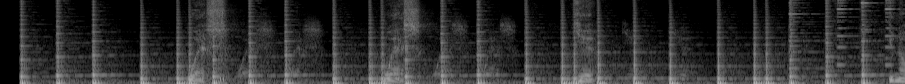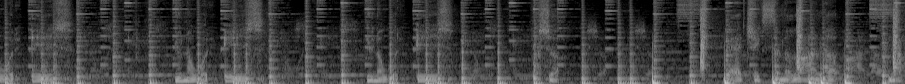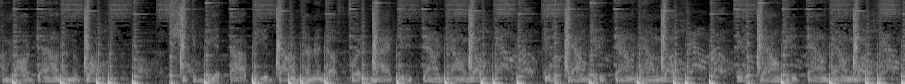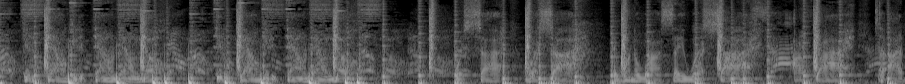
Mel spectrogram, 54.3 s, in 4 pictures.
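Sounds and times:
slowed reverb music: 0:00.3 - 0:54.3.

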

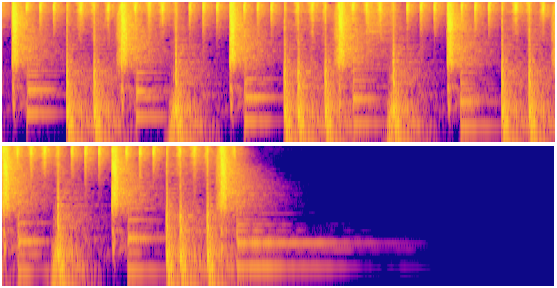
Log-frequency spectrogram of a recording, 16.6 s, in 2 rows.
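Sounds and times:
slowed cover song: 0:00.0 - 0:12.8.

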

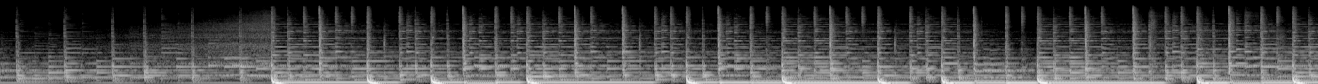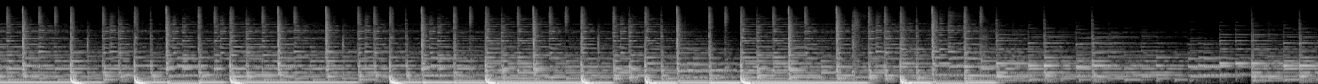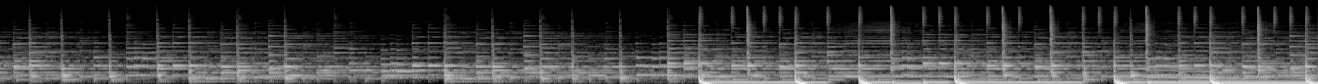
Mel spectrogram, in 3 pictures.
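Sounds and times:
oriental dancehall type beat instrumental: 0:02.4 - 0:23.2, 0:33.4 - 0:39.5.

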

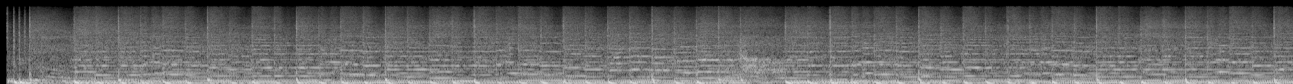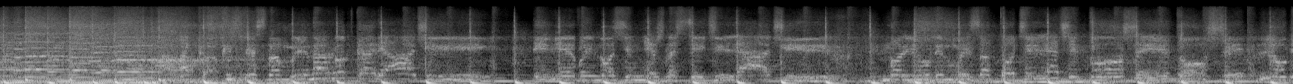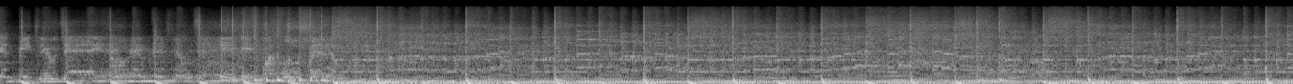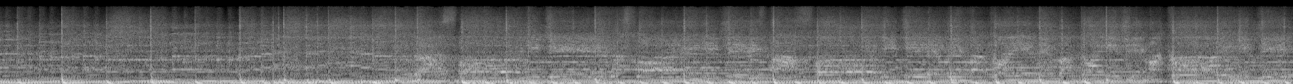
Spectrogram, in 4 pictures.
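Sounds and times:
pirate metal song: 0:00.0 - 0:51.7.

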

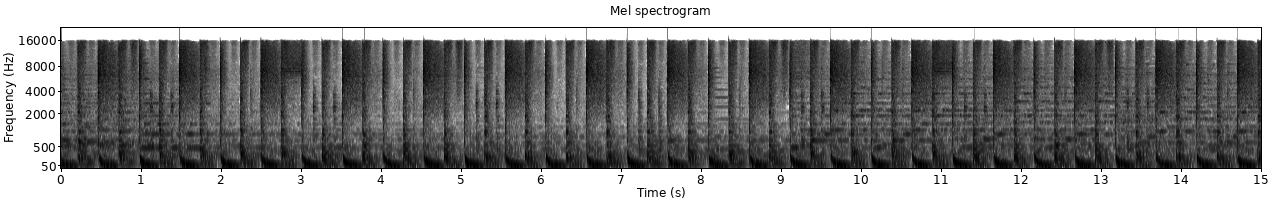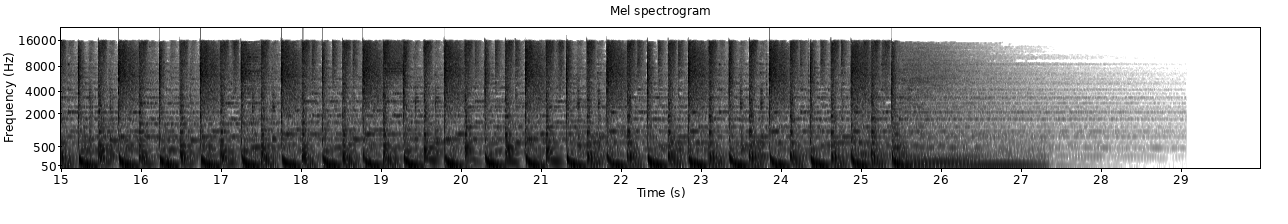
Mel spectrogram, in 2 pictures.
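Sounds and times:
80s euro disco instrumental music in Korg Pa4X style: 0:00.0 - 0:28.0.

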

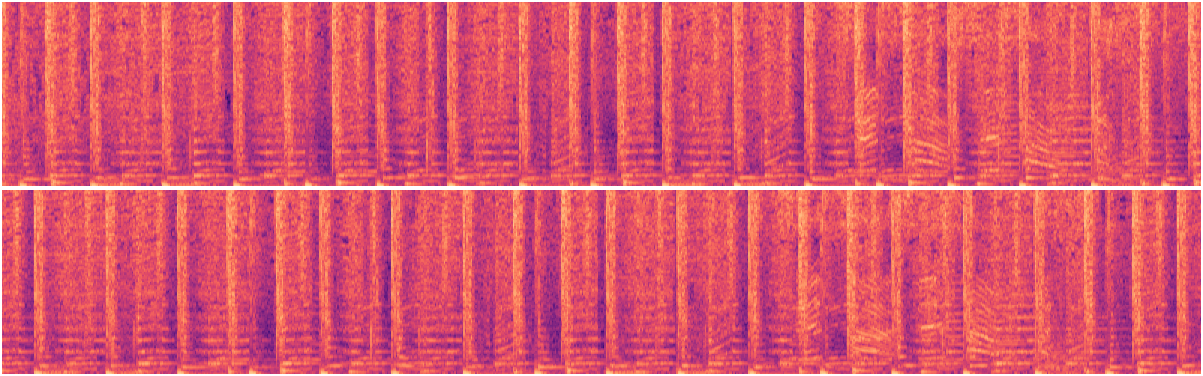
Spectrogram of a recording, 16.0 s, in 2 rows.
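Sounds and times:
African drums: 0:00.0 - 0:15.9
Azeri bass music: 0:00.0 - 0:15.9.

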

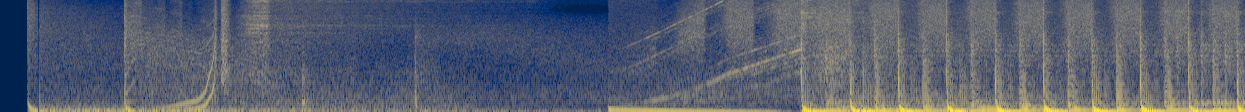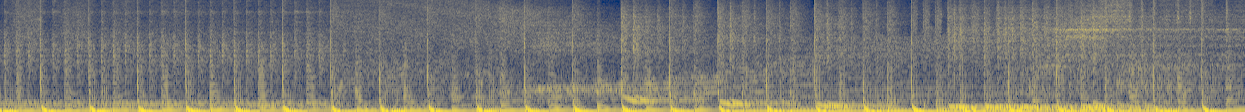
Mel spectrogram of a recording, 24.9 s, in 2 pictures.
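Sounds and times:
dance music: 0:06.1 - 0:24.9.

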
